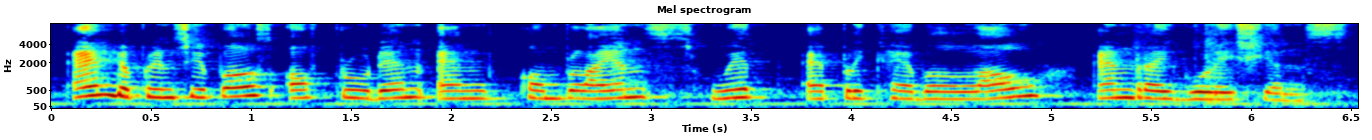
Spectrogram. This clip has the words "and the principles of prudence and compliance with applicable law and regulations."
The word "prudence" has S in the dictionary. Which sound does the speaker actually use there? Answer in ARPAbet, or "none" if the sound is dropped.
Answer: none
